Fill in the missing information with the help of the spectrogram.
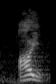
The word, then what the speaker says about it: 愛: バーチャル YouTuber、 VTuber の草分け、絆愛のプロデュースマネジメント事業を手掛ける絆愛株式会社、 AI じゃなくて愛って読むみたいですよ。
